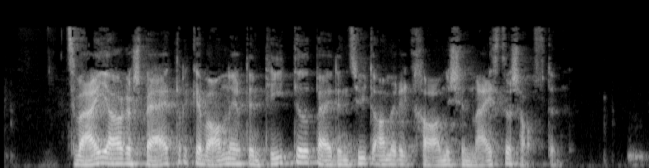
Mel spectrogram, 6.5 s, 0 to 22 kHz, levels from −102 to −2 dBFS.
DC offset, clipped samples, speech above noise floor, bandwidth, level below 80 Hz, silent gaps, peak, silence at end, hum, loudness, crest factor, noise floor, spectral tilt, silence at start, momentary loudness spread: under 0.1%; under 0.1%; 47 dB; 11.5 kHz; -46 dBFS; none; -4 dBFS; 0.1 s; none; -25 LUFS; 22 dB; -72 dBFS; -6 dB/octave; 0.65 s; 12 LU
